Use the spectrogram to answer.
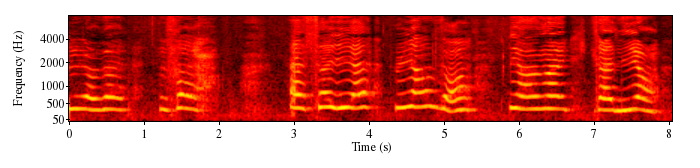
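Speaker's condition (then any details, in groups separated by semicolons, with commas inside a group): Cerebral palsy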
